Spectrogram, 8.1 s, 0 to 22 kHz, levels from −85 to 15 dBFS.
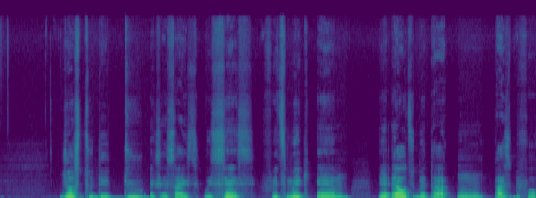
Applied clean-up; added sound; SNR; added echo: none; none; none; none.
